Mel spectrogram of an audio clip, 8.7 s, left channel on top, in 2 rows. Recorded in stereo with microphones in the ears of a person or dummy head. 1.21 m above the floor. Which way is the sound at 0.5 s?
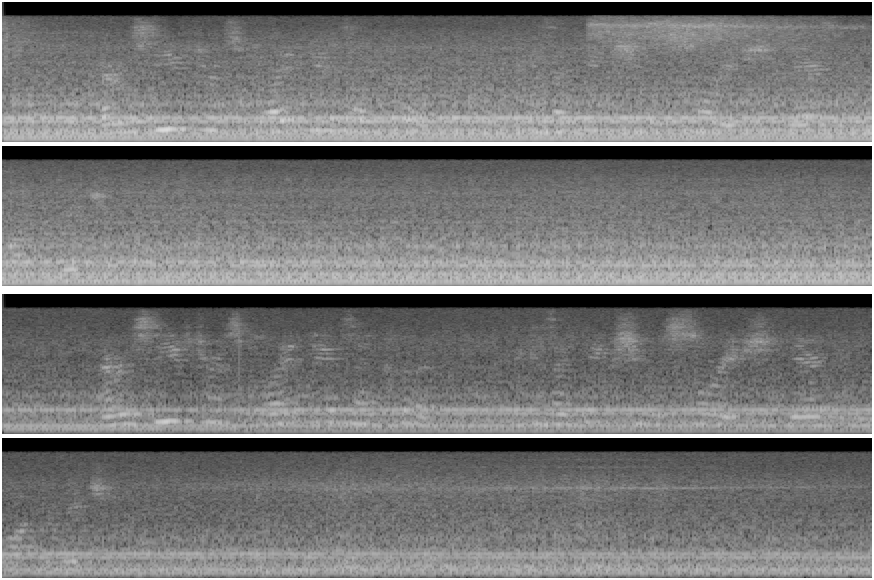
60° left (ahead or behind).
